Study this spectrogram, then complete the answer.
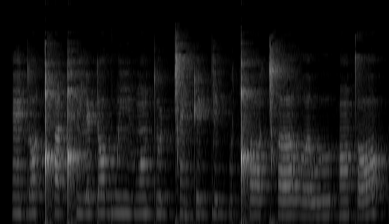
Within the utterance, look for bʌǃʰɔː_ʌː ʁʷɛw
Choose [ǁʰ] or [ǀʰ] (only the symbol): ǀʰ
